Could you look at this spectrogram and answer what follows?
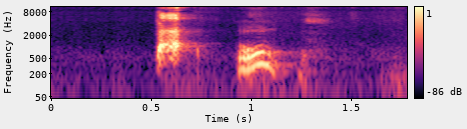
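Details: A 6-day-old newborn baby with hiccups: a sudden sharp catch of breath followed by a brief voiced squeak.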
